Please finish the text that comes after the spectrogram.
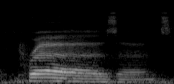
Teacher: the first E would be an open E because it is the syllabic stress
